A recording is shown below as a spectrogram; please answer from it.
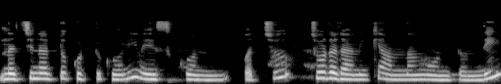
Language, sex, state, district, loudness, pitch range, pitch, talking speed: Telugu, female, Andhra Pradesh, Chittoor, -16 LUFS, 220-275 Hz, 235 Hz, 70 wpm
